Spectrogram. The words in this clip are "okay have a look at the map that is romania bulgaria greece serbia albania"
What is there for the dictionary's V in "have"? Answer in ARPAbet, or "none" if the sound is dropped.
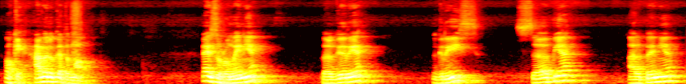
B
